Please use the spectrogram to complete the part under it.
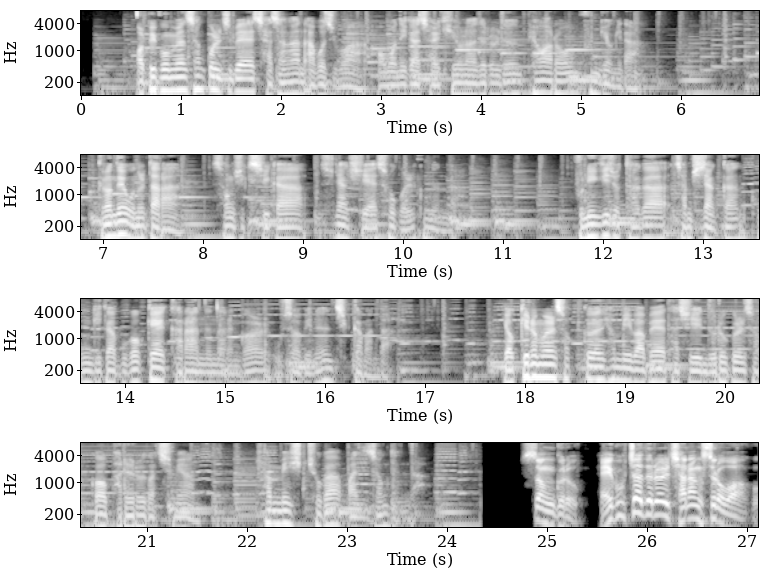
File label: Korean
